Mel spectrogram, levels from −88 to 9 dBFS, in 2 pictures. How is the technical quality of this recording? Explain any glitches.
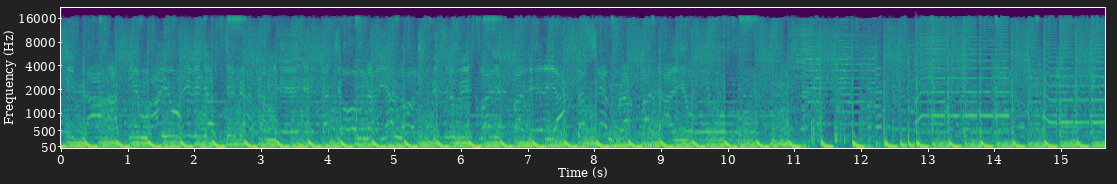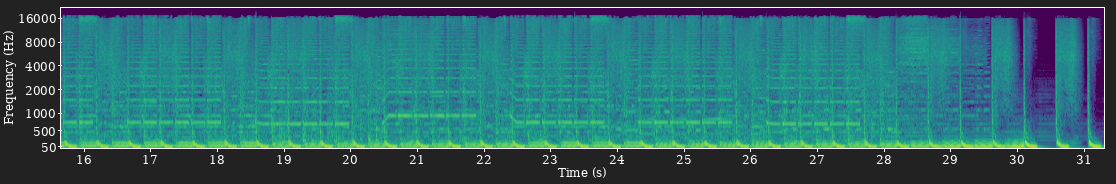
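The recording suffers from mild hard clipping throughout. Peaks exceed the stage's ceiling by about 2 dB and are cut flat, affecting roughly 0.7 percent of samples, which adds brief crackle on the loudest moments.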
